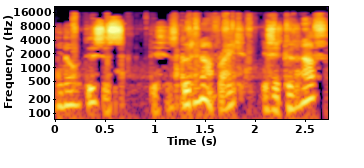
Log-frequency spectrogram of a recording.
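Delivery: high, unsure questioning; mock insecurity. Imitating himself seeking approval, high nervous doubt. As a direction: fret nervously over the joke. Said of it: "and I'm like".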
